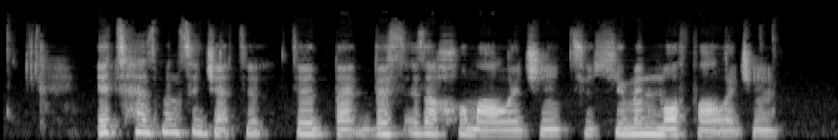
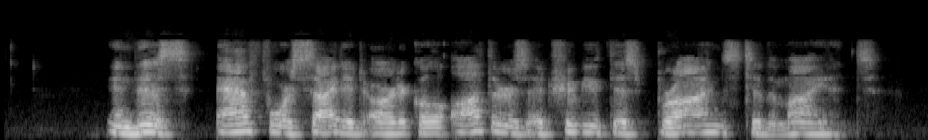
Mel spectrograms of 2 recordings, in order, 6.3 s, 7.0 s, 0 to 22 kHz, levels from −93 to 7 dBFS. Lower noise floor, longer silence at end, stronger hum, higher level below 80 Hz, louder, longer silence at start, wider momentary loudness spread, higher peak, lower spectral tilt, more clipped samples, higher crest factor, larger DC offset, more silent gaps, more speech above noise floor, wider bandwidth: second, -43 dBFS vs -73 dBFS; about the same, 0.45 s vs 0.45 s; neither; about the same, -64 dBFS vs -66 dBFS; about the same, -23 LUFS vs -25 LUFS; second, 0.2 s vs 0.8 s; first, 13 LU vs 9 LU; about the same, -6 dBFS vs -8 dBFS; second, -4.5 dB/octave vs -6 dB/octave; neither; about the same, 18 dB vs 18 dB; neither; neither; second, 21 dB vs 48 dB; first, 13 kHz vs 7.8 kHz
